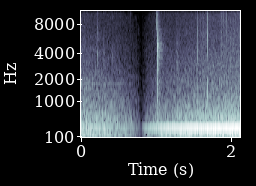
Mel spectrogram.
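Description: A video edit: faint room noise fades out to silence, then a click about a second in and a faint, steady low electrical hum that slowly grows louder.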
